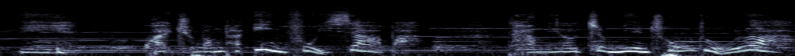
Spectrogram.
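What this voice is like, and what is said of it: Speaking quietly, hushed voice. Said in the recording (Chinese): “小声地和克达免说”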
